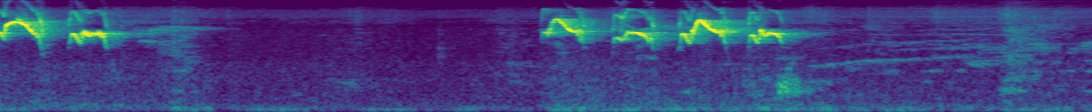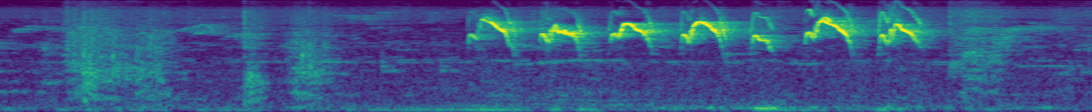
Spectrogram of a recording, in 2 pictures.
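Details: Cinereous tit call used as a bird lure: three bursts of high, clear, bouncing whistled notes, each a quick run of four to six notes, separated by gaps with faint rustling and soft background noise.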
